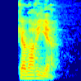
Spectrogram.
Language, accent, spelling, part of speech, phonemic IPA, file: French, France, camarilla, noun, /ka.ma.ʁi.ja/, LL-Q150 (fra)-camarilla.wav
- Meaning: camarilla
